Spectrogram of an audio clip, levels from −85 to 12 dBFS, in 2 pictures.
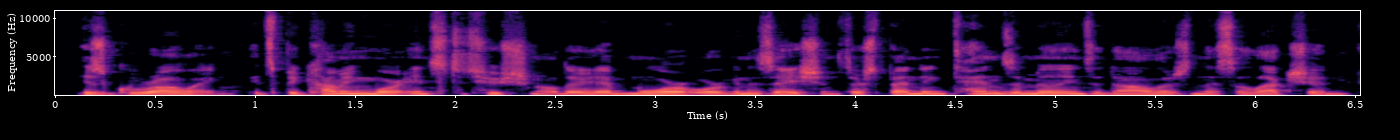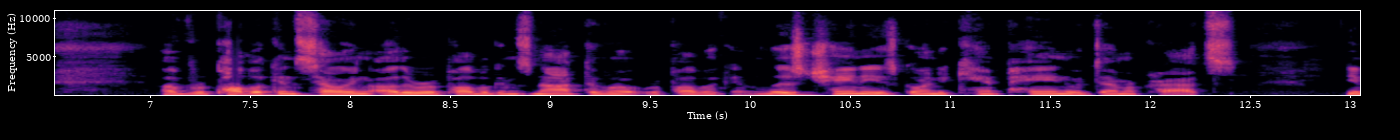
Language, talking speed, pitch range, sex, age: English, 175 wpm, 105-135 Hz, male, 40-59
